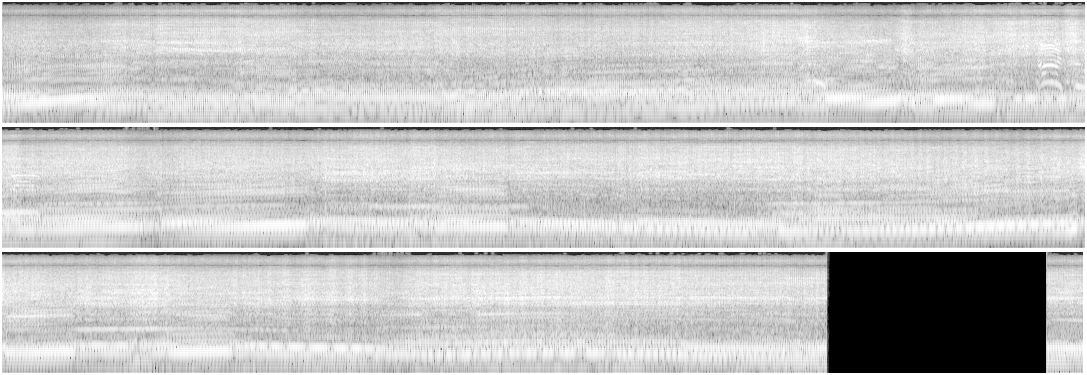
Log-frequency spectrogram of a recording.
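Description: Supermoto motorcycle engine heard from on board while riding, its pitch climbing and dropping every few seconds as the rider rolls on and off the throttle through the bends, over a steady rush of wind and road noise.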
